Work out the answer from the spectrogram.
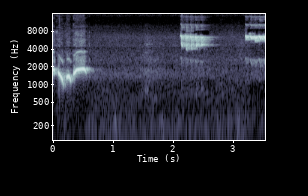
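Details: White-rumped shama (murai) song meant as a training recording for other songbirds: a loud, dipping whistled slur, then silence broken by two high, buzzy, rapidly stuttered rattles.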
